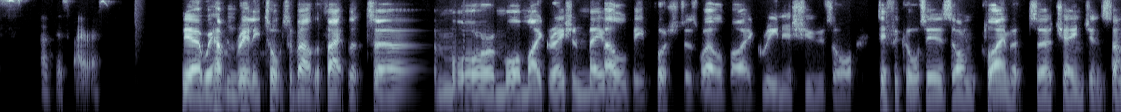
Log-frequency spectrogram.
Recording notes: Were joined on Zoom by our Chief Economist.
